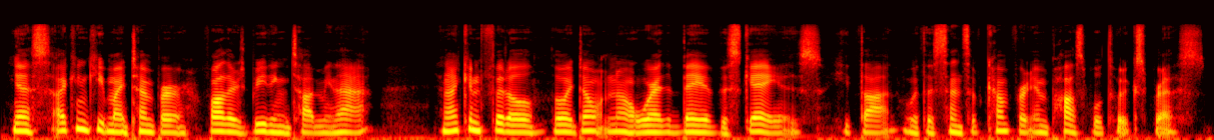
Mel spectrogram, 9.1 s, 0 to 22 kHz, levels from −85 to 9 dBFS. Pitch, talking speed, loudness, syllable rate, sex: 165 Hz, 230 wpm, -19 LUFS, 5.8 syllables/s, female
